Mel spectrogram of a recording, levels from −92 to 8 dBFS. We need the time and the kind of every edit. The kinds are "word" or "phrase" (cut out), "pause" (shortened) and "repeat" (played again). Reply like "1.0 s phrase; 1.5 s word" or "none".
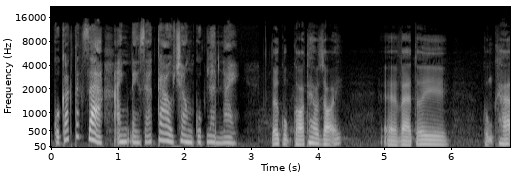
1.0 s word; 2.3 s word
